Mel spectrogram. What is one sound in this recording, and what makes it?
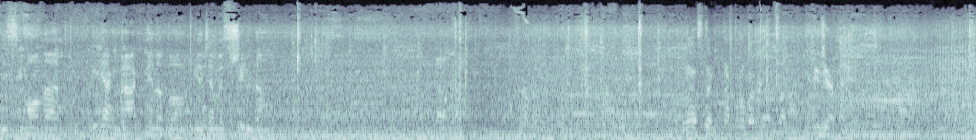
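A tractor engine rumbles steadily.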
